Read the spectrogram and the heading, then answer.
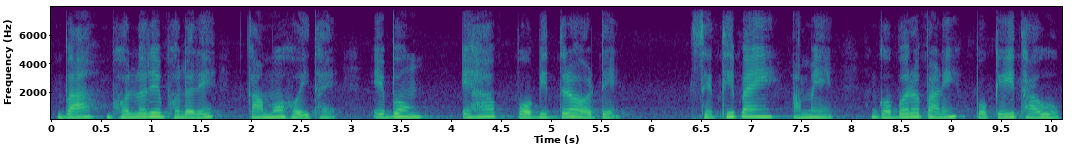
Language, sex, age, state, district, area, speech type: Odia, female, 18-30, Odisha, Kandhamal, rural, spontaneous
